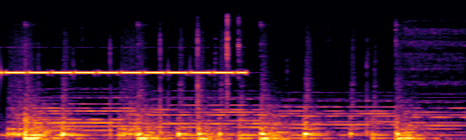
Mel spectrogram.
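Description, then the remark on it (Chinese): An alarm at Dilys's supermarket, where a fire was reported, emits a steady, piercing high-pitched tone for a couple of seconds before cutting off, amid loud clattering, knocking and rumbling noises that continue afterward. “嗯，我不是侦探，但我敢说这个警报器不是自己响的。”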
